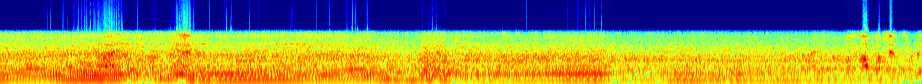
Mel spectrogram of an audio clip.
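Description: A car engine accelerates hard on a race track, loud and close, revving up through the gears with clear shift dips, then holding at a sustained high drone.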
